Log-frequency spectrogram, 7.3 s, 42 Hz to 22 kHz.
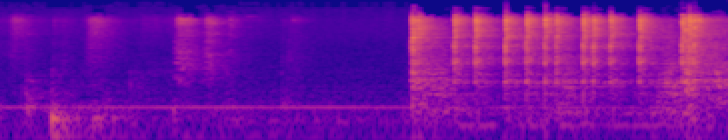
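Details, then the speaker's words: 1985 Corvette C4 after sitting about two years underground, started with spray into throttle body; uneven sputtering pops about two a second, never smoothing; rough running, steaming probably from spilled fuel, no rear smoke. "it sounds not that bad besides the massive ai"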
